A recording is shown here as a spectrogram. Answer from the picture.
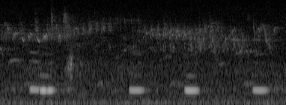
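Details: Forest-pond chorus of European fire-bellied toads, Bombina bombina, in Poland: four short, mellow, low hooting notes spaced roughly a second apart, with quiet bird chatter higher up in the background.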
